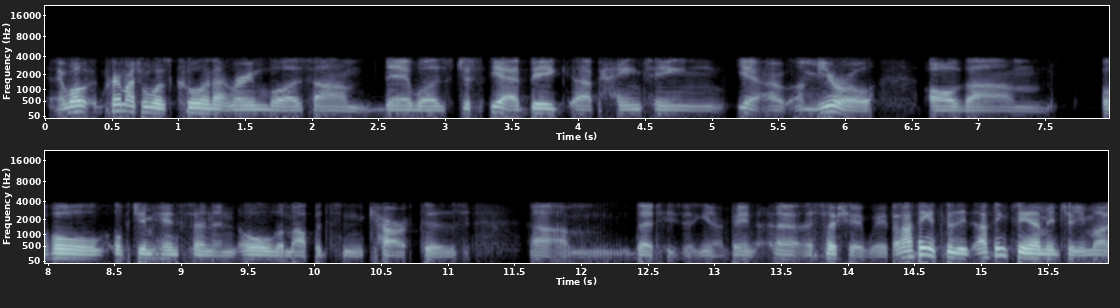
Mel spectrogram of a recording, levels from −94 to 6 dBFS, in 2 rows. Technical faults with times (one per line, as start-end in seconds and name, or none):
0.00-15.95 G.723.1 codec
